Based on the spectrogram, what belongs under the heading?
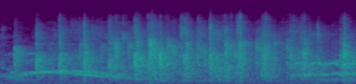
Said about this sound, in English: You don't know why you're clapping, do you?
